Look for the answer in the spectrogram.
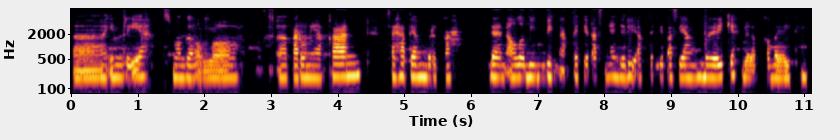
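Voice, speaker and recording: A woman hosts a casual religious talk session, chatty and warm, sprinkling Arabic praise phrases and soft laughs. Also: fairly low pitch, completely flat delivery, a little slow, vocal fry, no echo, muffled recording. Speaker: host of an Islamic talk session.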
